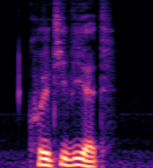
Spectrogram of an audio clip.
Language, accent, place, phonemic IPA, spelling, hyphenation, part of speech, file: German, Germany, Berlin, /kʊltiˈviːɐ̯t/, kultiviert, kul‧ti‧viert, verb / adjective, De-kultiviert.ogg
- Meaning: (verb) past participle of kultivieren; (adjective) cultivated, sophisticated; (verb) inflection of kultivieren: 1. third-person singular present 2. second-person plural present 3. plural imperative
